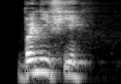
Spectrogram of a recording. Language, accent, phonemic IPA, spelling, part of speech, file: French, Canada, /bɔ.ni.fje/, bonifier, verb, LL-Q150 (fra)-bonifier.wav
- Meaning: to improve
